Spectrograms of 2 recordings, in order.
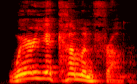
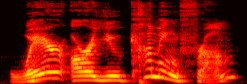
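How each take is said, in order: First: 'Are you' blends together and the final G drops. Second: Every word is said fully and clearly.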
